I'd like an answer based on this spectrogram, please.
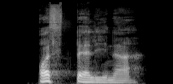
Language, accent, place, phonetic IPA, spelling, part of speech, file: German, Germany, Berlin, [ˈɔstbɛʁˌliːnɐ], Ostberliner, noun / adjective, De-Ostberliner.ogg
- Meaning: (noun) East Berliner; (adjective) East Berlin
